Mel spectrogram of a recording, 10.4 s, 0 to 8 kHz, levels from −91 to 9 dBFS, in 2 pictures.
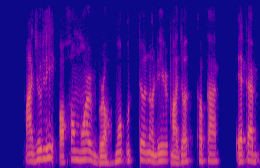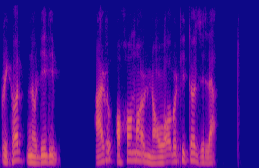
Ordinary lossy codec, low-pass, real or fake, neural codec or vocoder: Opus, 24 kbps; 7.2 kHz; fake; codec, 16 kHz, 0.8 kbps, ZipCodec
